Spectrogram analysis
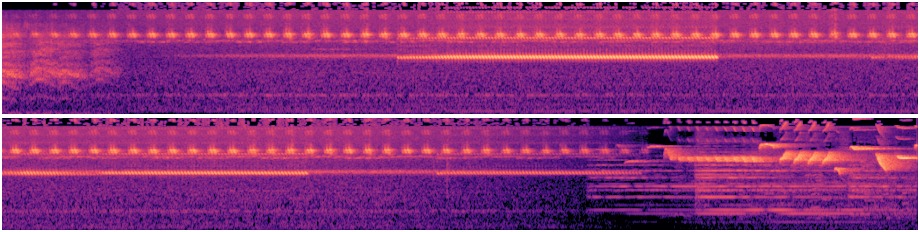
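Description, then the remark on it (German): Birds chirp and twitter on a warm, sunny morning over a steady, shrill insect-like drone, with a busier burst of bright chirps toward the end; no one speaks. “Die Vögel begrüßen den neuen Tag.”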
